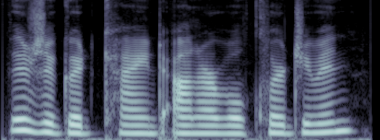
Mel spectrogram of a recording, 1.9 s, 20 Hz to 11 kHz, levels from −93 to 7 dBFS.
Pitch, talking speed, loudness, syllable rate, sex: 200 Hz, 190 wpm, -15 LUFS, 6.9 syllables/s, female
